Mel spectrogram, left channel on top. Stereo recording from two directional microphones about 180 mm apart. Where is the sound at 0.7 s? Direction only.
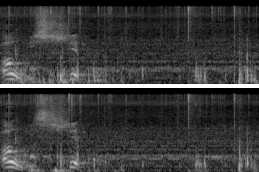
5° right (ahead or behind).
